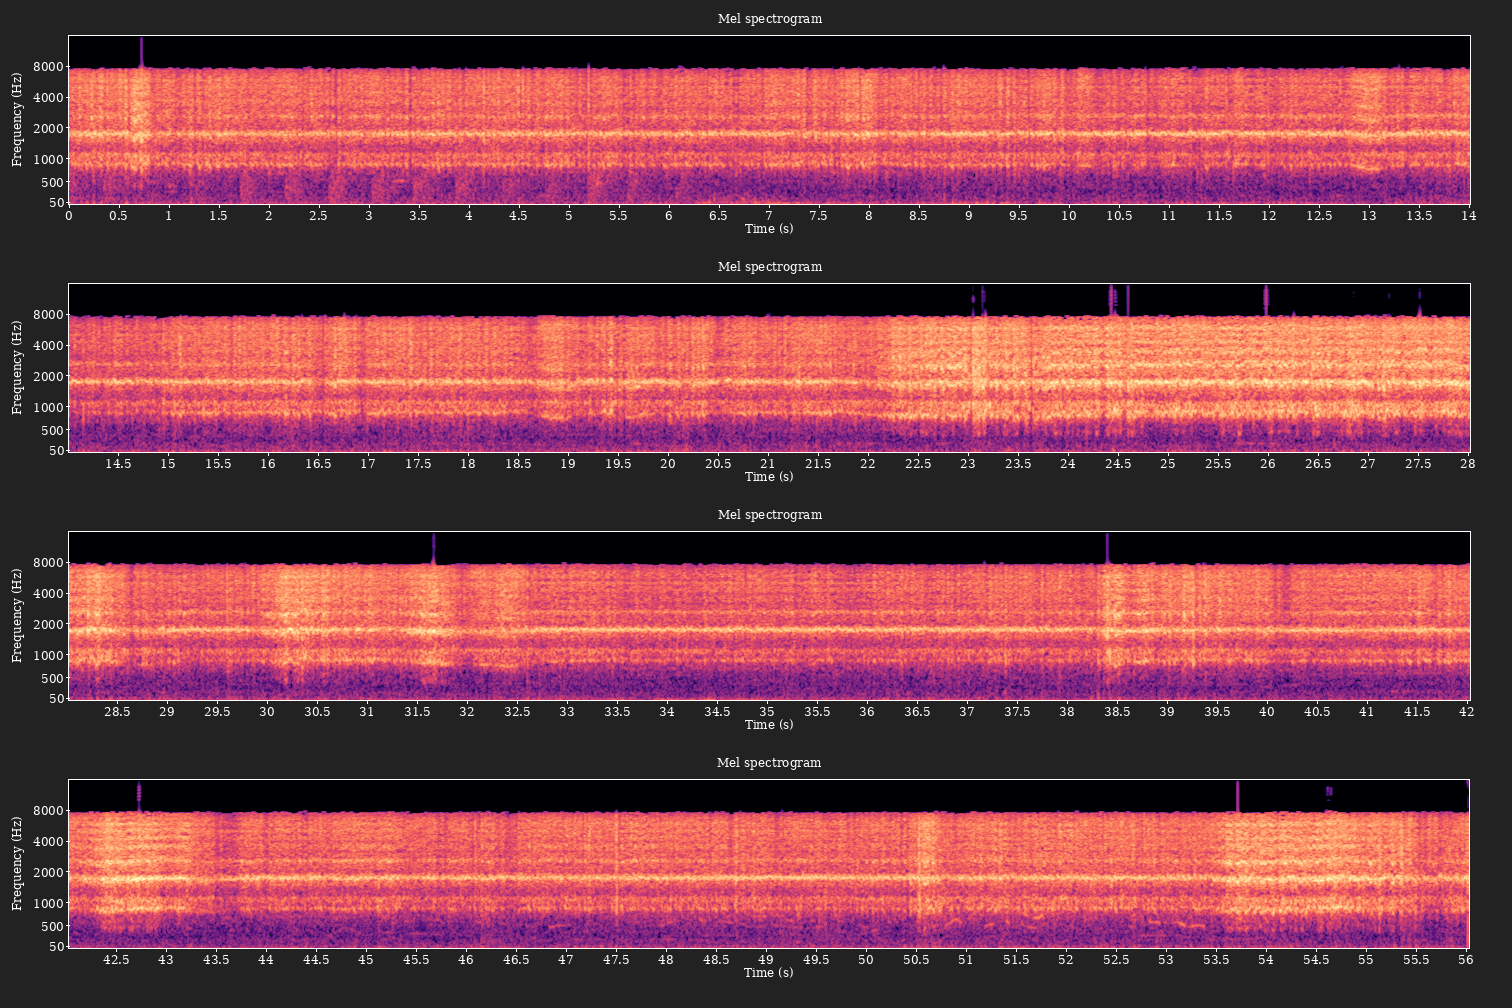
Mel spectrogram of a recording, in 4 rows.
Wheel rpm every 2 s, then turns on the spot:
240, 240, 230, 230, 230, 230, 230, 230, 230, 230, 230, 200, 210, 210, 220, 230, 230, 230, 230, 230, 230, 220, 230, 230, 230, 230, 230, 220.
none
